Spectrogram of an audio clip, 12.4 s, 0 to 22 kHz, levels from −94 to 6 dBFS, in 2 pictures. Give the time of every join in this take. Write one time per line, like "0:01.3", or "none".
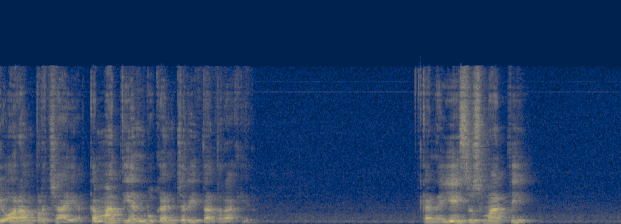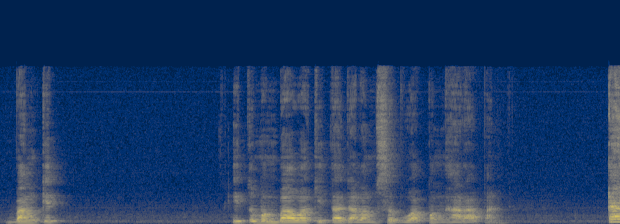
none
